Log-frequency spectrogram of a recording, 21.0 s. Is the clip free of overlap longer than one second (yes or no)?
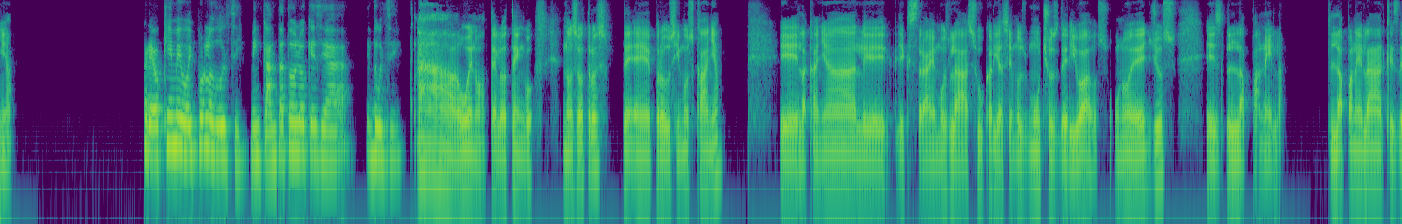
yes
